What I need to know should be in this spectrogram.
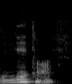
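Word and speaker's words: Wythoff: thought sequence is this i guess probably it should be pronounced vitov but i'll say wipe off and uh these are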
